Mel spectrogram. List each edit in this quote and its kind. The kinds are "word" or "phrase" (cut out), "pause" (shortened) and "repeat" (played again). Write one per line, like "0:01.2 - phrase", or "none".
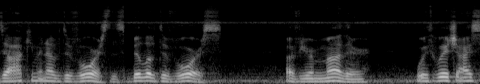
none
